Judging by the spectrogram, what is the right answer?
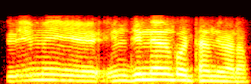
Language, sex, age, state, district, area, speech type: Odia, male, 18-30, Odisha, Khordha, rural, conversation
